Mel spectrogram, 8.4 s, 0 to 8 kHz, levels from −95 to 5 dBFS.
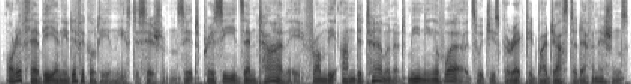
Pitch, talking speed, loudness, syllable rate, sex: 90 Hz, 170 wpm, -19 LUFS, 5.9 syllables/s, male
